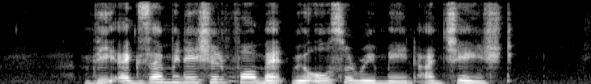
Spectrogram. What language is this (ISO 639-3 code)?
eng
